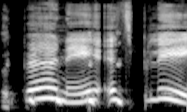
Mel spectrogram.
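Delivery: fake, put-on British accent. Retelling a scene, the speaker redoes a woman's line to bernie: put-on british accent. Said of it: "that was my British voice".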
